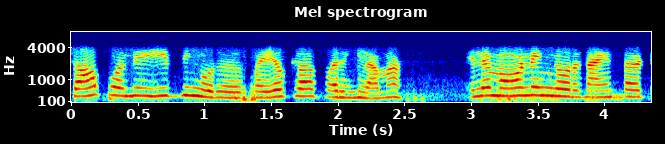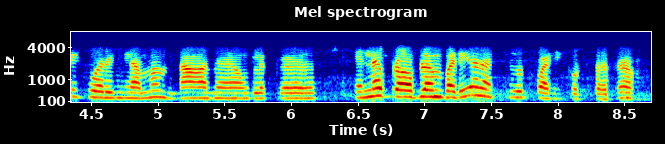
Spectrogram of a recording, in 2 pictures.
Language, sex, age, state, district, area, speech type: Tamil, female, 18-30, Tamil Nadu, Chengalpattu, rural, conversation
